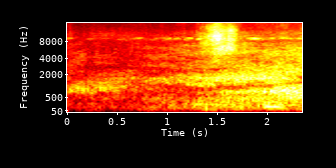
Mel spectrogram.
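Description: A car passing close by on the road, its tyre and engine noise swelling steadily and loudest near the end.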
